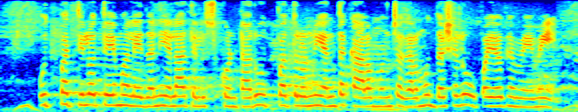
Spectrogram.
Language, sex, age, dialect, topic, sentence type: Telugu, female, 18-24, Southern, agriculture, question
